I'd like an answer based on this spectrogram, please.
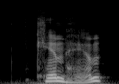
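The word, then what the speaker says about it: Chimham: they head to Guth kimam so in English it's with a CH but the Hebrew language doesn't have a a CH sound like we did so he pronounced those like a k kimam is actually a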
